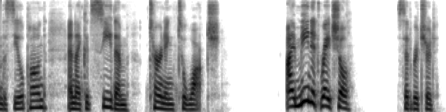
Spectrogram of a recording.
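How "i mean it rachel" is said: high and loud public declaration; loud proposal pitched up high; very loudly. A narrator's reading. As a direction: call it across the park to her. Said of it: "very loudly now".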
